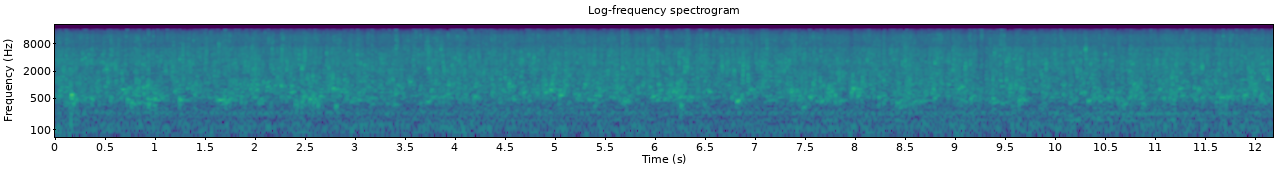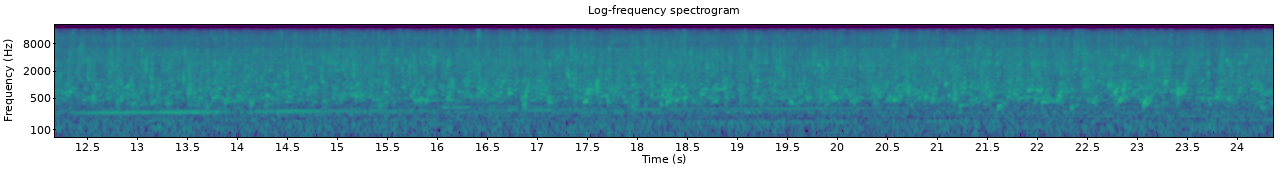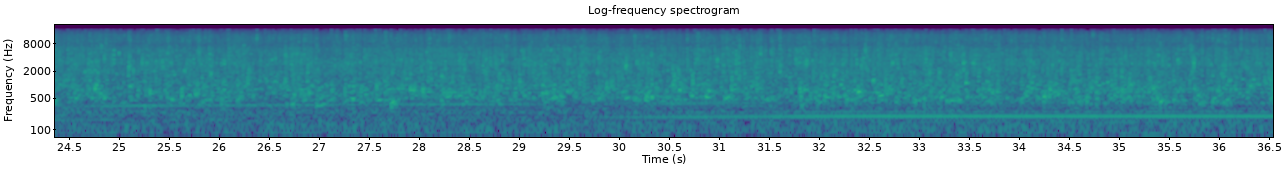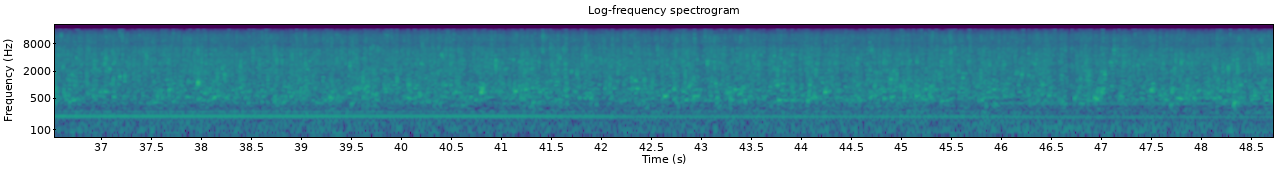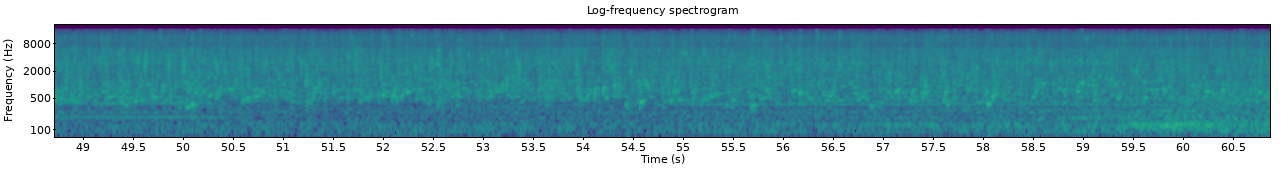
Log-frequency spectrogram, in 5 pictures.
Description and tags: A small water fountain.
